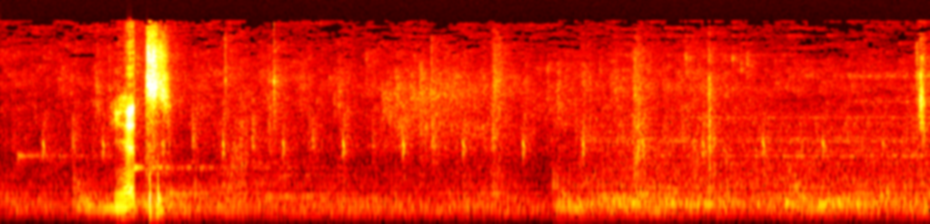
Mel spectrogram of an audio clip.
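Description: Soft footsteps pad quietly across a hard floor.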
